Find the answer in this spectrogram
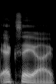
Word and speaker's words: xAI: into the world of AI sounds good specifically X AI pronounced xai and their latest creation grock 3 yeah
